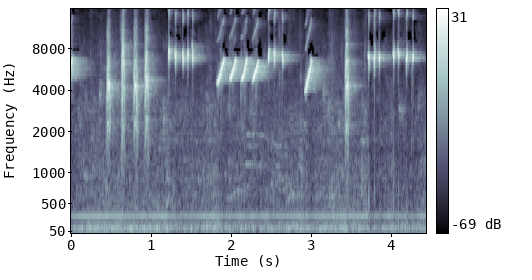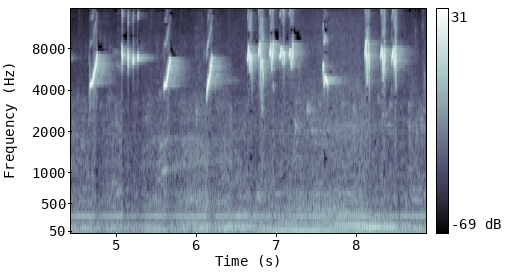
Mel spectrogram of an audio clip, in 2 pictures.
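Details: Loud song of a caged kolibri ninja sunbird three days after changing cage: a dense, continuous stream of very high, thin chirps and tweets, some stuttered in rapid groups, with a soft background hum.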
